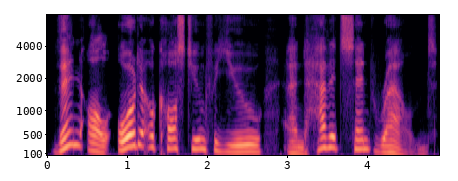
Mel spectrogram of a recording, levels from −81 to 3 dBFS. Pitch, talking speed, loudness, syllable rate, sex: 160 Hz, 145 wpm, -19 LUFS, 3.5 syllables/s, male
